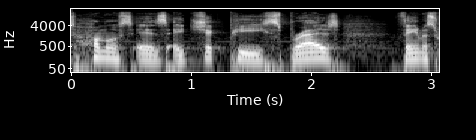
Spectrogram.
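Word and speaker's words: חומוס: sake of this video most Israelis were pronounced it was a Godzilla cat sound so there's hummus which is the first homos is a chickpea spread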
